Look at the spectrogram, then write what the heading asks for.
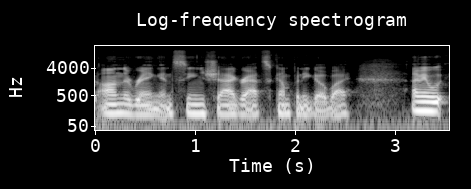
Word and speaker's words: Shagrat: Shagrat is fine pronunciation.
